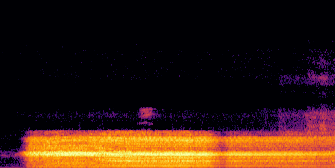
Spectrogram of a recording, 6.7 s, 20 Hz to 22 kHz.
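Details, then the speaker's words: Receiver audio on 10 meters: harsh steady buzz that dips briefly then carries on, with spikes on the scope; line noise, owner blames power lines on the hill. "I want to make a real short video on line noise. You can see the spikes here on the scope on 10 meters, and you can hear it real good too."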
